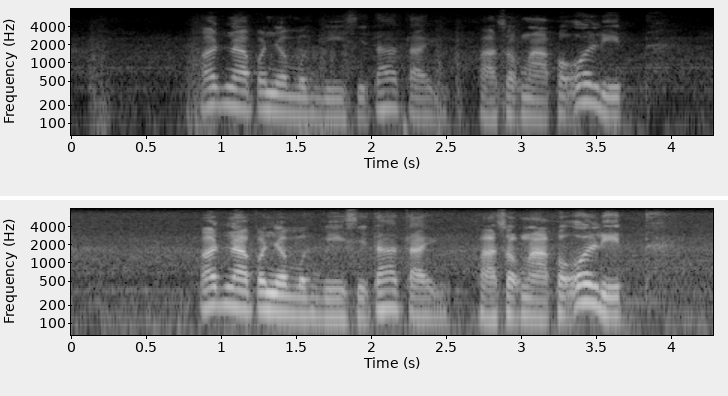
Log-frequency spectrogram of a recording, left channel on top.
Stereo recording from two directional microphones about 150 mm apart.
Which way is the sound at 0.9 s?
30° left (ahead or behind).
